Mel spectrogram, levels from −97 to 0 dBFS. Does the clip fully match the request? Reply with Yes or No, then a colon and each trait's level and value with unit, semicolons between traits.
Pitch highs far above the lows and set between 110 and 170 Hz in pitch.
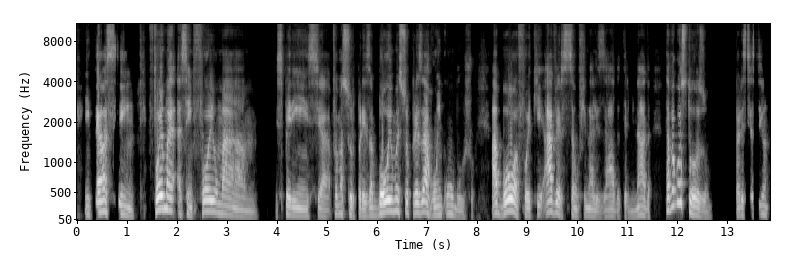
Yes: wide, 6.9 semitones; low, 135 Hz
